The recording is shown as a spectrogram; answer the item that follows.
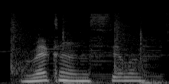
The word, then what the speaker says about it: reconciliatory: Reconciliatory? Yeah. Reconciliatory? Reconciliatory? You missed one syllable, but reconciliatory? There you go. I didn't see no L. But where you see cilia? You just said it.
